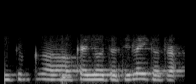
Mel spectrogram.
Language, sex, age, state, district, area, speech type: Manipuri, female, 30-45, Manipur, Imphal West, urban, conversation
